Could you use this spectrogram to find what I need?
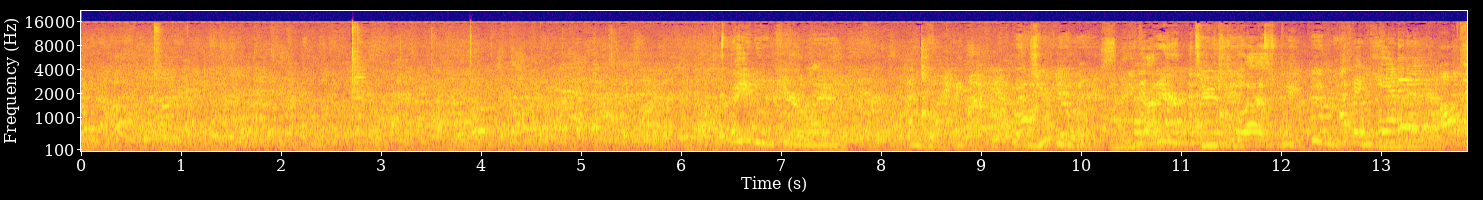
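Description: A live band plays upbeat music through loudspeakers.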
